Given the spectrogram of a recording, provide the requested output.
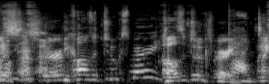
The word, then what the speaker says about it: Tewksbury: How do you pronounce the city that you are from? Tewksbury.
